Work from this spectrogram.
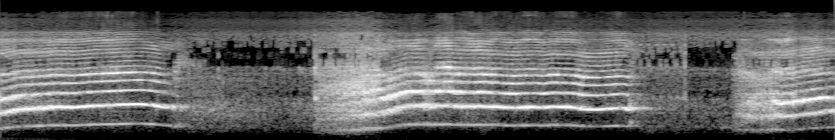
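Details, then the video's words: Haru, a domestic cat reacting to the mating call of a female cat, gives long drawn harmonic yowls, each steady and wailing for one and a half to three seconds, separated by brief quieter gaps. "cats reaction to sound that calls. he reacted for the mating call of a female cat."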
